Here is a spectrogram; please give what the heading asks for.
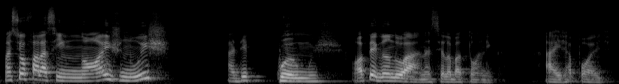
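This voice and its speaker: A lively Brazilian man giving a recorded exam-prep grammar lesson. His pitch leaps up and down as he explains, in a casual, conversational way. He keeps checking that his students are following. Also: quick pace. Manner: colloquial, constantly checks in with students. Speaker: exam-prep Portuguese teacher.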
